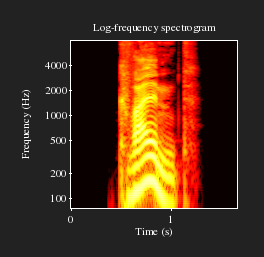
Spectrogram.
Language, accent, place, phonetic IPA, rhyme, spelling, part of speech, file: German, Germany, Berlin, [kvalmt], -almt, qualmt, verb, De-qualmt.ogg
- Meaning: inflection of qualmen: 1. third-person singular present 2. second-person plural present 3. plural imperative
